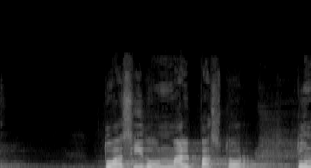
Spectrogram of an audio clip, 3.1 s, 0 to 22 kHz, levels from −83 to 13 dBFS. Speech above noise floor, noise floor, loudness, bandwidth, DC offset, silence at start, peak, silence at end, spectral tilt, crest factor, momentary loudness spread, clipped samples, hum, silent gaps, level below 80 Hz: 37 dB; -57 dBFS; -21 LUFS; 13 kHz; under 0.1%; 1.05 s; -2 dBFS; 0 s; -6.5 dB/octave; 18 dB; 11 LU; under 0.1%; none; none; -48 dBFS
